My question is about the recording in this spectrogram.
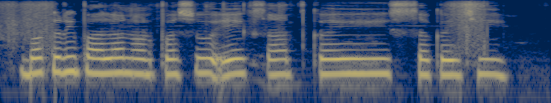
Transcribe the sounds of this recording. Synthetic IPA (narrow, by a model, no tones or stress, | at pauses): bəkɾipalənɔːɾpəsueksãt̪ʰkəisəkət͡ʃʰi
